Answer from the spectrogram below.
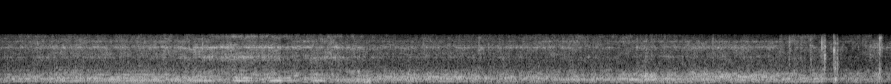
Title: Grinding sound. Jeep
